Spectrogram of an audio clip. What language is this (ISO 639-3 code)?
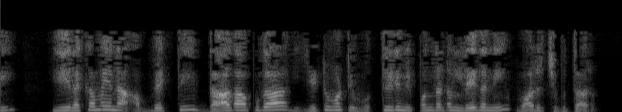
tel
